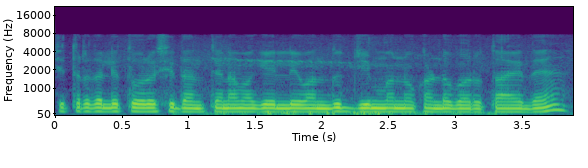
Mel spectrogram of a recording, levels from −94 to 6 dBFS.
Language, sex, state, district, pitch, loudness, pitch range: Kannada, male, Karnataka, Bidar, 130 Hz, -13 LUFS, 125-135 Hz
